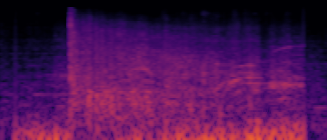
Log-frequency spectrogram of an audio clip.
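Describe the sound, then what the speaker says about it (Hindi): Police fire gunshots into the air to break up a stone-throwing protest over a lockdown market closure. The result is a dense, loud burst of cracking reports that runs almost continuously for about two seconds and then stops abruptly. "इस हंगामे को शांत कराने के लिए पुलिस को हवा में गोलियां चलानी पड़ी"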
